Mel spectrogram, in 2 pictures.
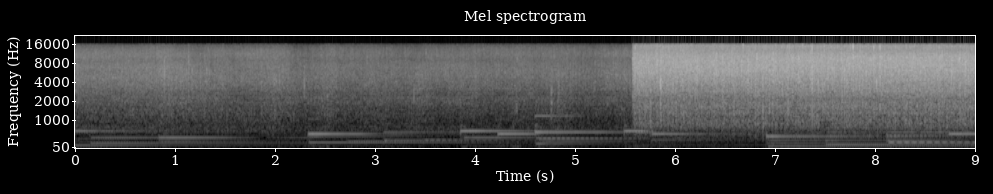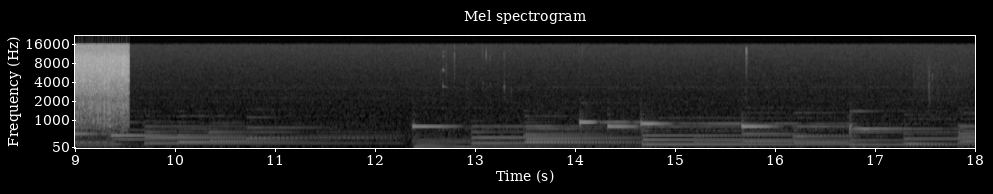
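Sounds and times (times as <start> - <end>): vegetables sizzling in a pan: 0.0 - 9.6
background piano music: 0.0 - 18.0.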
